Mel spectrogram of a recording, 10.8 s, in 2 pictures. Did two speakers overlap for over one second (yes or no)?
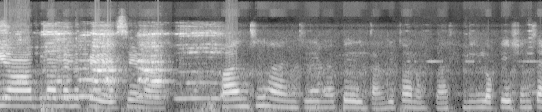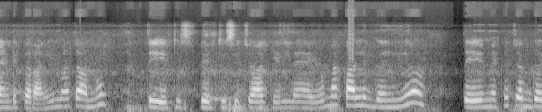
no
